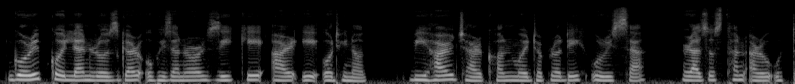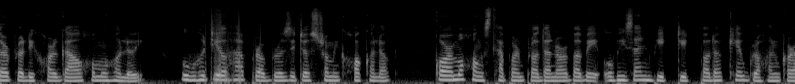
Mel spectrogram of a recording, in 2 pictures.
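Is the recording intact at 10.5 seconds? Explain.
No. From 10.00 to 10.56 s the processor fell behind and missed about 30 buffer deadlines again and again. Each missed buffer was replaced with silence, and the length of each gap fits small buffers of around 5 ms. The result is processor overload crackle: a dense burst of tiny hard-edged dropouts that sounds like gritty tearing over the speech and stops once the load eases, just past 10.5 s.

At the same moment, and across the whole clip, the audio has likely passed through transcoding between lossy codecs. It was probably WMA at 96 kbit/s and then re-encoded as Vorbis at 46 kbit/s. The second, leaner encoder spent its limited bits on the first encoder's artefacts as well as the speech, so the two sets of artefacts are heard together, and nothing remains above 16.5 kHz.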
